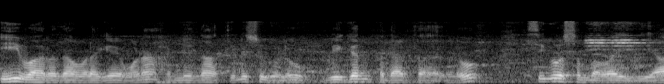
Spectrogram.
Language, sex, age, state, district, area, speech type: Kannada, male, 60+, Karnataka, Shimoga, rural, read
